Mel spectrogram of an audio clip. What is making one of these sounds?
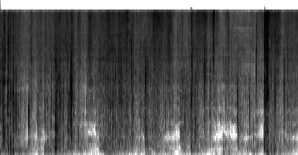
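Loose powder sifts and patters down through fingers.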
